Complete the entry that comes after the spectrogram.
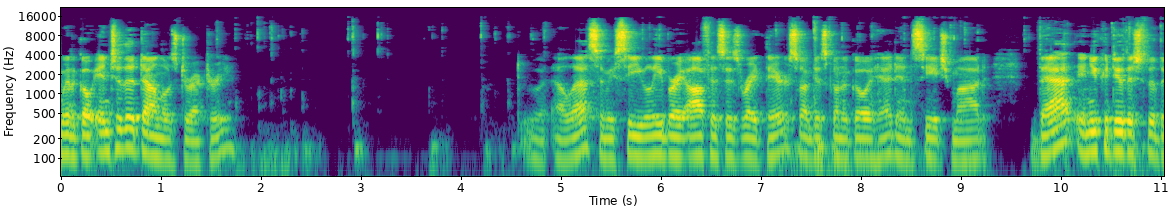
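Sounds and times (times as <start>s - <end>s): laptop keyboard typing: 1.5s - 5.0s.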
